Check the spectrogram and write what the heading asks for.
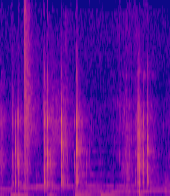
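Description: A baby bottle brush scrubbing inside a plastic spray bottle: quick, irregular clicks and scrapes of the brush against the plastic, with soft background music underneath.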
